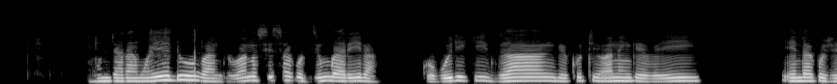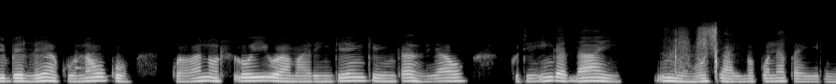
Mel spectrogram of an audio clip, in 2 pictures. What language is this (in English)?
Ndau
